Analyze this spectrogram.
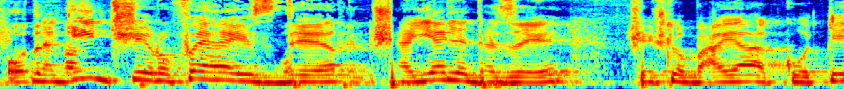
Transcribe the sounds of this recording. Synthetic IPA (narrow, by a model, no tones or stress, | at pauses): naɡiːd̪ʃeɾofehaɪs̬d̪eɾʃehajeled̪haze | ʃejeʃlobʕajakot̪i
